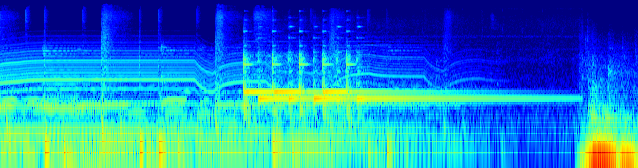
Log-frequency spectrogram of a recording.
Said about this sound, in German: Bis eines Tages an der Tür geläutet hat.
